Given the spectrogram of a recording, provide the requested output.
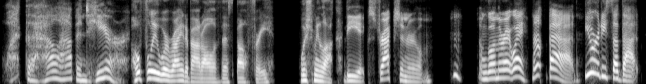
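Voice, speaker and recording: A woman voicing a young crime-fighting superheroine in a video game, with an American accent and a wry, crisp, determined delivery. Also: medium pitch, lively intonation, normal speed, no echo, studio quality, lightly acted. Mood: focused, wry. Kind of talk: scripted video game voice lines. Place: recording studio.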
